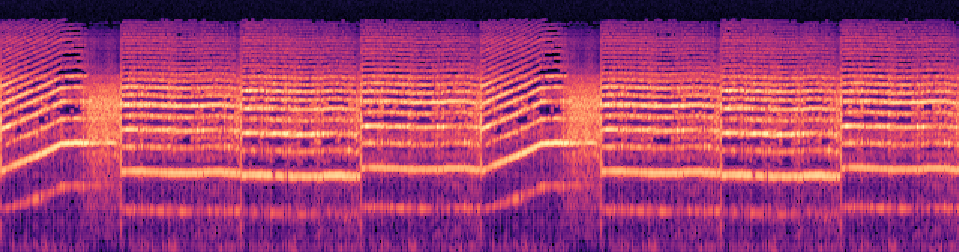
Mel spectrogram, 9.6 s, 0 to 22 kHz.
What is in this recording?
Lofi Defy joker keys 3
